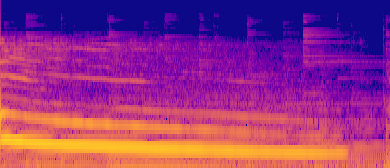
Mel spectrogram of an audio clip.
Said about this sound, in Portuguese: Se um uivo horripilante você ouvir, Pode ser o lobisomem rondando por aí.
